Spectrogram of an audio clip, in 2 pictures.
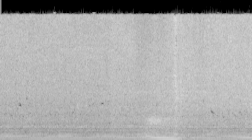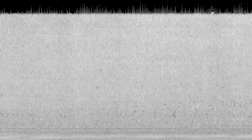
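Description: Hydraulic power unit of a scrap metal baler running with a steady hum. About three seconds in the hum swells louder for about half a second and ends in a short knock.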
